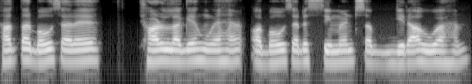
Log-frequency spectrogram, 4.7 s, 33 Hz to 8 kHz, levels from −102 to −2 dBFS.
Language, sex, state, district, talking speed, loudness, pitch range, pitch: Hindi, male, Jharkhand, Palamu, 205 wpm, -19 LUFS, 140-155 Hz, 150 Hz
